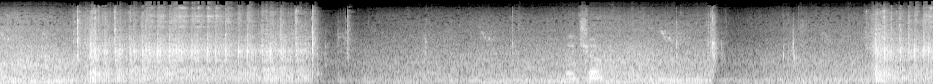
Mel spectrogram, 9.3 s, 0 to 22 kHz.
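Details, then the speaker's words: Craftsman Weedwacker trimmer 316.791191, MTD 27cc two-stroke, Zama C1U-P27 carb, after rebuild, next-day cold start with a little throttle: catches, buzzes high and even, drops away, then picks straight back up cleanly; normal cold start and running. "all right this is the next day cold start just wanna see how it starts no joke a little bit of throttle a little gas Chuck"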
